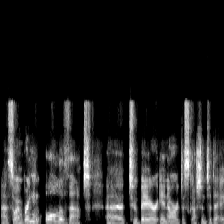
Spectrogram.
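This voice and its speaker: A woman with an Irish accent, fairly low in pitch, at a moderate pace. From Ireland. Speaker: conference speaker, business researcher and coach. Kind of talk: webinar presentation. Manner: many fillers and repetitions.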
